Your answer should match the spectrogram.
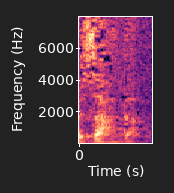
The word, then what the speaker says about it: Zara: akan sebesar zahda ya Sebesar Zara itu bacanya zahda Oke merasa layak layakkan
